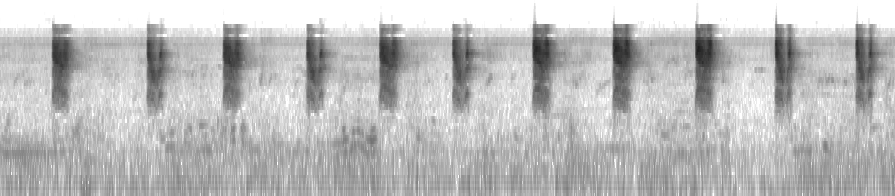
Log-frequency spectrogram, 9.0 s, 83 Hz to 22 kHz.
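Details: Long-tailed shrike, a cendet masteran training recording in full-isian gacor style: harsh, broadband rasping notes repeated roughly every 0.8 seconds, eleven in a row, with faint low background rumble.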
